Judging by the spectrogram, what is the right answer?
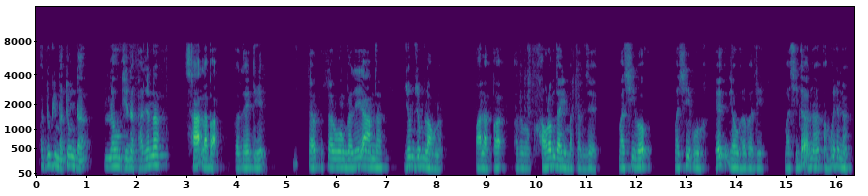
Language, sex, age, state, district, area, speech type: Manipuri, male, 45-60, Manipur, Imphal West, urban, spontaneous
